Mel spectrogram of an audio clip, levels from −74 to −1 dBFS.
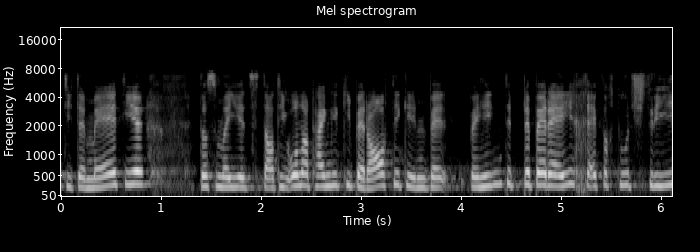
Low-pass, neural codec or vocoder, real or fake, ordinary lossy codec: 7.2 kHz; codec, 16 kHz, 8 kbps, FunCodec, trained on LibriTTS, 25 frames a second; fake; none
